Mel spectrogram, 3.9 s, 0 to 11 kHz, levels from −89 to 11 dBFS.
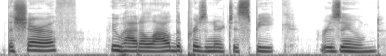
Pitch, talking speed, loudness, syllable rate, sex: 205 Hz, 155 wpm, -18 LUFS, 5.4 syllables/s, female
